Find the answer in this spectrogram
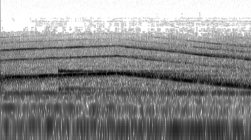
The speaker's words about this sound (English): The ambulance arrived within minutes and took her to the hospital.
